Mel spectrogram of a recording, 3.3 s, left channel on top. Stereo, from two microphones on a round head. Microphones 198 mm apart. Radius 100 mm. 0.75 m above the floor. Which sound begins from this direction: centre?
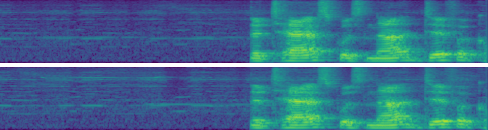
A man speaking, at 1.7 s.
